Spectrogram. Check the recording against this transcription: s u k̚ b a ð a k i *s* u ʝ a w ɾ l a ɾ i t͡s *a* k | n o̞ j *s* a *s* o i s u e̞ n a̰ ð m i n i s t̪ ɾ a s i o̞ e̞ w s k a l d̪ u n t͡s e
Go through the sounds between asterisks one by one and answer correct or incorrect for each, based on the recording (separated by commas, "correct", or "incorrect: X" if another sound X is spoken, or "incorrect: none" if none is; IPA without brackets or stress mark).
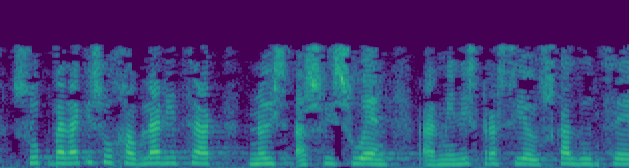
correct, correct, correct, correct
